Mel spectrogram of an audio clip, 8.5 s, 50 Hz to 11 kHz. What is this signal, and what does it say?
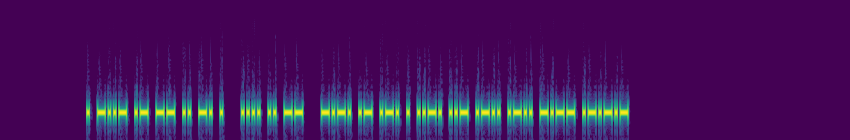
Morse code, heard as a keyed tone, about 46 wpm, 700 Hz. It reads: EXAMINE HIM CAREFULLY.
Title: Sentences from Top 1600 Words 45wpm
